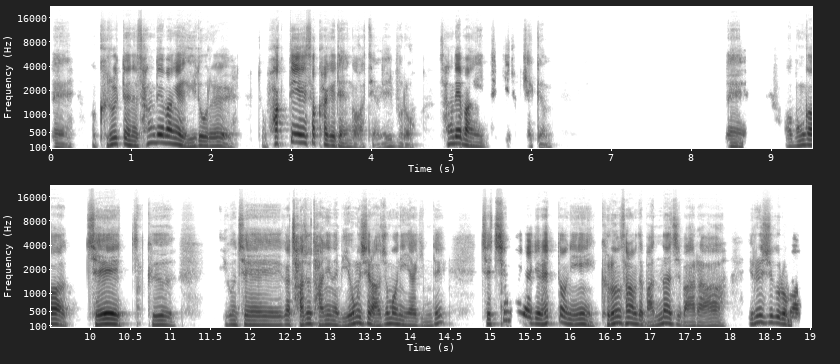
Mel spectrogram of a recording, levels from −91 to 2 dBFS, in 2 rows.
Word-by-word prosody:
네. 90 -2 -9 0.2
어 - - -17
그럴 170 +4 -3
때는 145 -8 0
상대방의 195 - +2
의도를 120 +1 -3 0.3
좀 - - -23
확대 190 +4 +3
해석하게 200 -10 0
되는 95 -5 -5
것 - - -10
같아요, - - -14
일부러. 95 +5 -14 0.3
상대방이 145 - +1
듣기 - - -16 0.2
좋게끔. - - -13 2.2
네. 100 -3 -7 0.5
어 110 - -12
뭔가 145 +2 +3 0.2
제 145 +1 +7
진 - - -12
그 125 -6 -3 0.6
이건 125 0 -8
제가 120 0 -2
자주 150 +3 +1
다니는 125 -4 -2
미용실 150 +8 +1
아주머니 135 +5 -1
이야기인데 105 -2 -6 0.4
제 145 - -1
친구 200 +13 +2 0.2
이야기를 150 -4 +3
했더니 150 -4 -1
"그런 150 +7 +1
사람들 160 -4 0
만나지 135 - -2
마라." 95 0 -5 0.3
이런 180 +7 -2
식으로 175 -6 0
막 115 -2 -2
135 Hz, 290 characters per minute, -22 LUFS, 115-155 Hz, 2.2 s, 제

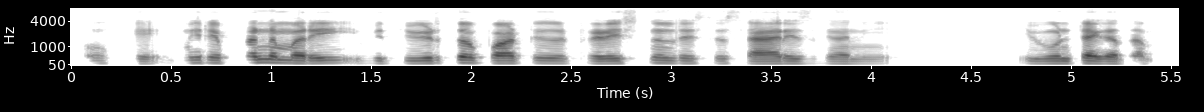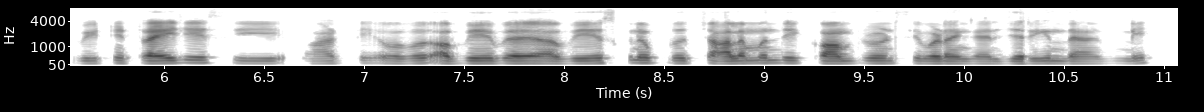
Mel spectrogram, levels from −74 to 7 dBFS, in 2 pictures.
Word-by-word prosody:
Okay. 125 -3 -13 0.2
మీరెప్పుడన్నా 145 +3 0
మరి, 130 0 +5 0.2
వి 125 - -9 0.2
వీటితో 135 +2 +2
పాటు 130 0 +4 0.2
ట్రెడిషనల్ 125 +3 -1
డ్రెసెస్, 120 -1 -9
శారీస్ 115 +1 +3
గాని, 110 -1 -8 0.8
ఇవుంటాయి 120 0 +3
గదా! 100 - -2 0.2
వీటిని 125 +1 -7
ట్రై 125 0 +8
చేసి, 145 -4 -6 0.3
వాటి 125 +2 -10
అవ్ 120 +2 -4
అవి 130 +1 +1 0.4
అవేసుకున్నప్పుడు 130 +3 -3
చాలా 115 +2 +4
మంది 135 0 -3
కాంప్లిమెంట్స్ 125 +1 +2
ఇవ్వడం 120 -1 +2
గాని 115 0 -8
జరిగిందా 120 0 -3
అండి. 120 +3 -11
125 Hz, 140 wpm, -26 LUFS, 120-130 Hz, 0.8 s, ట్రై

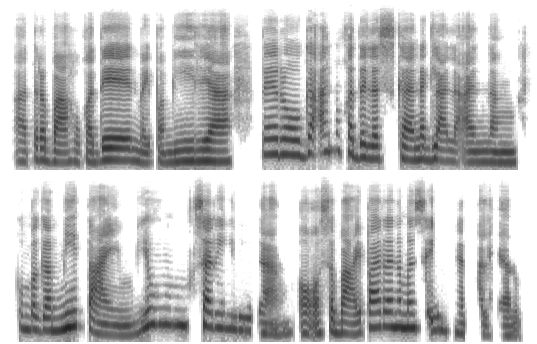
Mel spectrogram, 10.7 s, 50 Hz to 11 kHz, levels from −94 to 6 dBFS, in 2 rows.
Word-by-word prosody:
ah, 170 - -5
trabaho 160 -4 -1
ka 160 0 -3
din, 185 +1 +5
may 150 -3 -4
pamilya, 170 +2 +1 0.2
pero 275 -2 +1
gaano 315 +3 -2
kadalas 220 -7 +1
ka 190 -3 +1
naglalaan 170 -5 -1
ng 155 -1 -1 0.5
kumbaga 225 -3 -1
me-time, 205 - +2
yung 295 +3 0
sarili 250 -4 +2
mo 210 -1 -4
lang? 165 -2 -3
Oo, 170 -1 0
sa 190 +1 -1
bahay 170 -1 +1
para 255 +5 +2
naman 250 -1 +4
sa 255 - -1
iyong 210 0 -6
mental 165 -5 -7
health? 140 -1 -5
190 Hz, 150 wpm, -21 LUFS, 165-250 Hz, 0.5 s, din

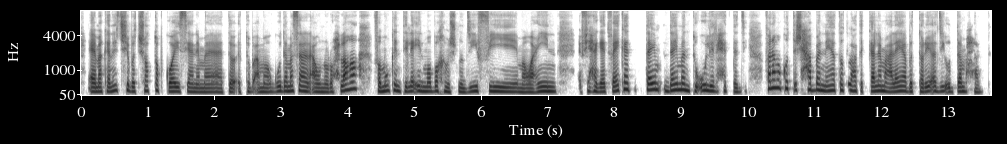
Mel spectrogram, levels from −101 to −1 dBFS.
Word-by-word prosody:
أ 170 - +6
ما 165 0 +2
كانتش 190 +7 -1
بتشطّب 195 +3 -3
كويس، 170 -1 +2
يعني 155 -2 0
ما 150 0 -1
ت - - 0 0.2
تبقى 165 -2 -4
موجودة 160 +4 -1
مثلًا 185 -2 +1
أو 160 -1 0
نرُوح 155 +4 -2
لها 255 +7 +4 0.2
فممكن 195 +2 +1
تلاقي 180 +2 -1
المطبخ 180 0 0
مش 160 0 -3
نضيف، 165 +4 -1
في 170 -3 +1
مواعين، 160 +4 +2 0.4
في 185 - -5
حاجات، 165 -3 0
فهي 185 +2 +2
كانت 255 +2 0 0.2
تاي 240 +1 +4
دايمًا 220 +3 +3
تقول 200 +3 +2
الحتّه 180 -3 -3
دي، 165 +4 -14 0.2
فأنا 285 +2 +3
ما 310 - +3
كنتش 285 -6 -2
حابة 235 -1 +1
إن 210 -3 +3
هي 200 +2 +2
تطلَع 215 -2 -1
تتكلّم 190 +1 0
عليَّ 175 +3 +1
بالطريقة 165 +2 -1
دي 180 +1 -3
قُدّام 170 +2 0
حد. 145 -5 -7
180 Hz, 190 wpm, -23 LUFS, 165-195 Hz, 0.4 s, أ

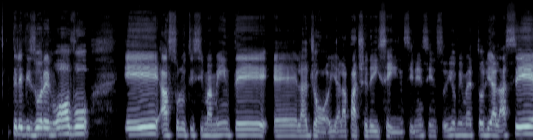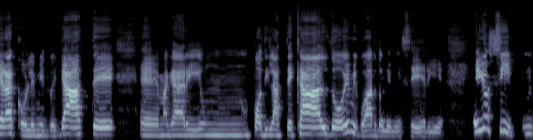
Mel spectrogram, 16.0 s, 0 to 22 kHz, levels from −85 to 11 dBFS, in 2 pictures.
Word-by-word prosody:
televisore 190 - -1
nuovo, 200 +3 +1 0.5
e 190 +3 +5
assolutissimamente 160 0 -3
è 145 +1 -5
la 145 0 -8
gioia, 135 -3 -10
la 140 0 -9
pace 145 +1 -6
dei 140 -1 -8
sensi, 125 0 -9
nel 145 +3 -13
senso 140 -3 -17
io 165 +2 -11
mi 165 0 -12
metto 155 +1 -9
lì 165 +1 -6
alla 150 0 -3
sera 200 +4 +5
con 155 - -5
le 150 0 -7
mie 150 0 -9
2 145 +1 -13
gatte, 185 -1 +5 0.4
ehm, 155 -1 -5
magari 160 0 -3
un 160 -1 -10 0.2
un 160 - -14
po' 170 +1 -5
di 165 - -10
latte 165 +1 -4
caldo 190 -1 +5
e 235 - 0
mi 230 -5 -6
guardo 150 -3 -4
le 135 -1 -10
mie 130 0 -16
serie. 125 0 -10 0.4
E 245 - +2
io 345 +2 +1
sì, 275 -8 -5
mhmm 205 0 -13
160 Hz, 160 wpm, -21 LUFS, 150-190 Hz, 0.5 s, e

